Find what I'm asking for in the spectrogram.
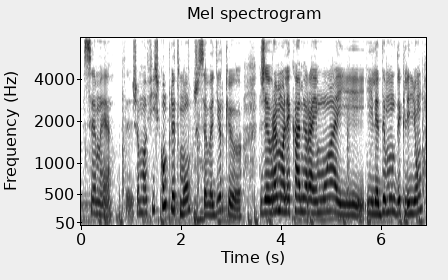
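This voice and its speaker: A woman in her forties from Ukraine with a Ukrainian accent, a model answering interview questions in a halting way, often restarting. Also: medium pitch, soft background music. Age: 40s. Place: photo studio.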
